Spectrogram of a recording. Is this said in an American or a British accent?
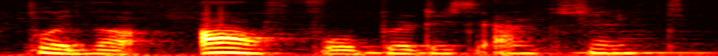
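American. It is spoken in the speaker's normal accent.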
